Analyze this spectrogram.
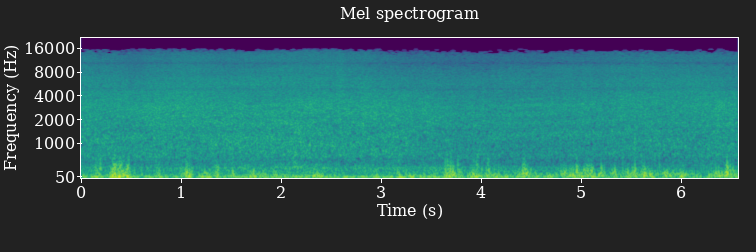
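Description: Steady hiss of falling rain, with irregular low gusts of wind rumbling on the microphone.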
